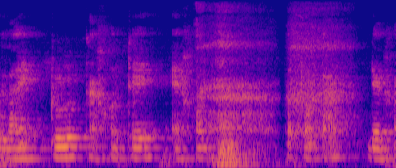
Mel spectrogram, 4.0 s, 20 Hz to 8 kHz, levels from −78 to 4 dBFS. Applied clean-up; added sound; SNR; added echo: none; Breathing; 5 dB; reverberation time 0.7 s.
